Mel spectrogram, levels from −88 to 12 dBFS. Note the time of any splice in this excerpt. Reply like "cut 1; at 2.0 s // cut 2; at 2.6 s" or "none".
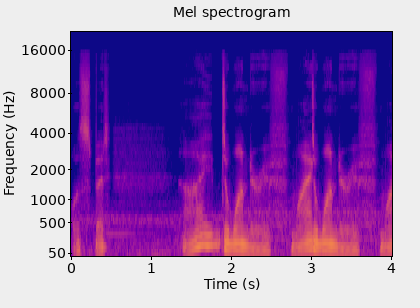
cut 1; at 1.9 s // cut 2; at 3.0 s

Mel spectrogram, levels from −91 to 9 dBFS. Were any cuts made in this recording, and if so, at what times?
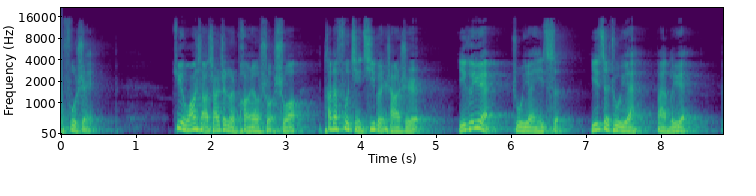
none

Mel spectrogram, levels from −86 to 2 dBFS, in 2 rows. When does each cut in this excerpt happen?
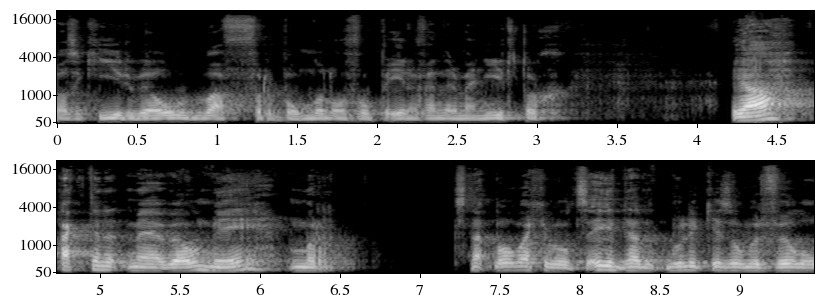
none

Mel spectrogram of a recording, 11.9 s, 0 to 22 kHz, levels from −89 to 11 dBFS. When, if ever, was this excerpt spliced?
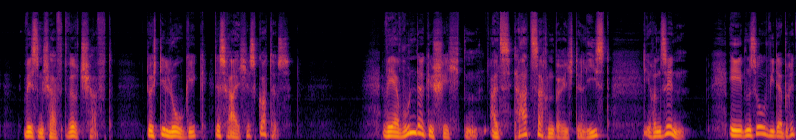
cut 1; at 3.2 s // cut 2; at 7.7 s // cut 3; at 9.6 s

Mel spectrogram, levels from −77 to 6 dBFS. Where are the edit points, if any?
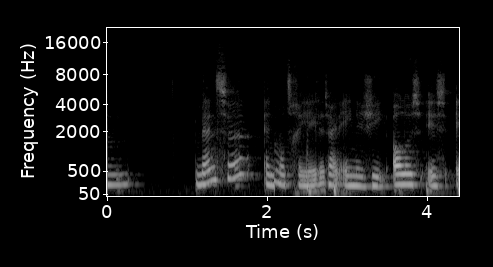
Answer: cut 1; at 2.1 s // cut 2; at 2.7 s

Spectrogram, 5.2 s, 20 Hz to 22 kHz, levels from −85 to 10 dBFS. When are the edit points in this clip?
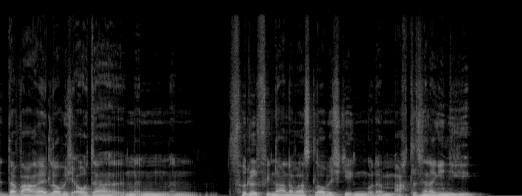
none

